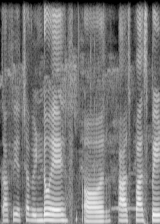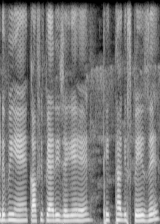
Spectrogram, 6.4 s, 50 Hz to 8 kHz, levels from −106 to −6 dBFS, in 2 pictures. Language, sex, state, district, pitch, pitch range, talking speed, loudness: Hindi, female, Rajasthan, Jaipur, 195 Hz, 190-205 Hz, 160 wpm, -17 LUFS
